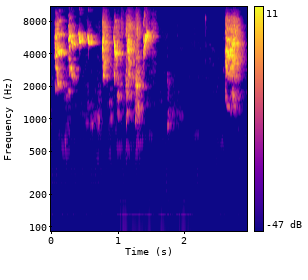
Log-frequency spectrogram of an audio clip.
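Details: Female long-tailed shrike gives a rapid run of shrill, harsh chattering notes, falls briefly quiet, then adds one more loud scratchy burst; faint low hum in the background.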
